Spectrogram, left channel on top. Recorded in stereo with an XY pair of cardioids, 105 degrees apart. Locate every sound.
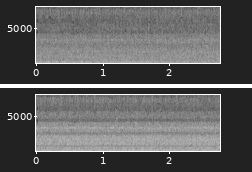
0.0 s a vehicle: 55° right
